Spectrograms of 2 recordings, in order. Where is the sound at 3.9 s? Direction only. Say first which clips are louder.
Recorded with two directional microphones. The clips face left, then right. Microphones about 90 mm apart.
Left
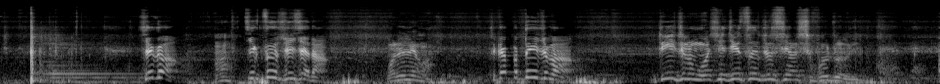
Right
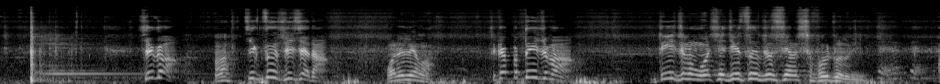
Right 8 dB; 35° right (ahead or behind).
